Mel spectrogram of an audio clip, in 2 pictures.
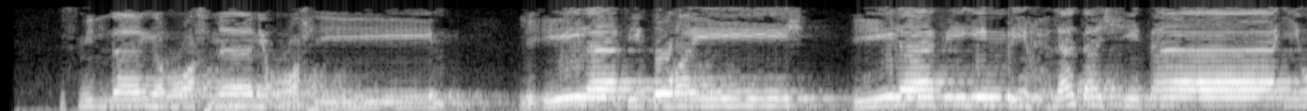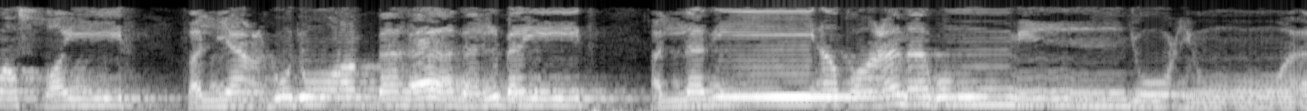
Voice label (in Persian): ترتیل قاری هندی سوره قریش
